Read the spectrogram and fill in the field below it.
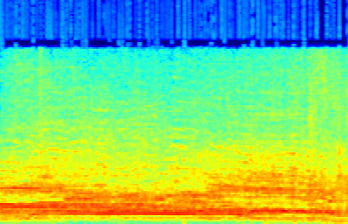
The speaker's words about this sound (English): Some of you thought, oh, this is the part where we cheer, and others knew to do the song.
